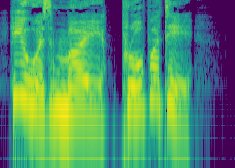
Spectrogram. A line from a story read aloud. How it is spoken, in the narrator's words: Cain spat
